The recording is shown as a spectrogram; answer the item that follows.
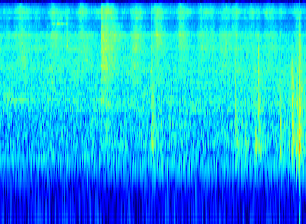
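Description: Steady rushing noise of workshop machinery running, with a few light knocks in the second half.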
